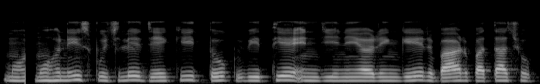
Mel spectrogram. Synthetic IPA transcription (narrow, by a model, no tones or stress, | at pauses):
mmoɦnisput͡ʃʰled͡ʒeɦkit̪ukʋid̪ʱjəind͡ʒinijəɾiŋɡeɾbaɾpət̪at͡ʃʰu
